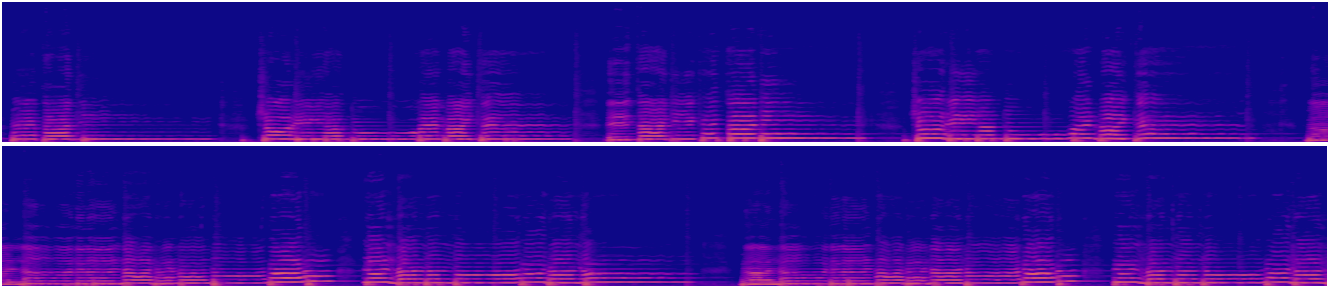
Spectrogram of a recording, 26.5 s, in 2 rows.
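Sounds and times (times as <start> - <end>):
soprano singing: 0.0 - 26.4.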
